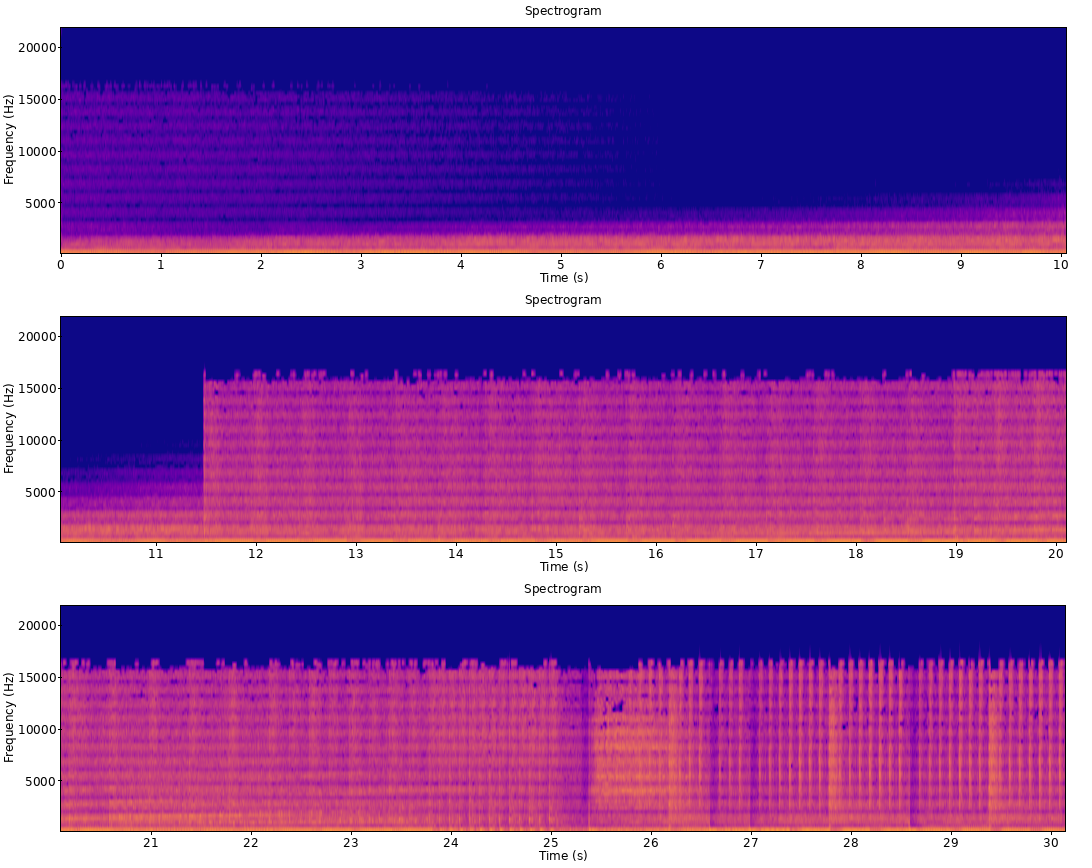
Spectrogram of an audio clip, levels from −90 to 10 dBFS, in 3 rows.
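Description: Channel delay (comb filtering) runs throughout. One channel lags by under a millisecond, so the mono sum notches from about 700 Hz upward, sounding hollow and phasey.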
